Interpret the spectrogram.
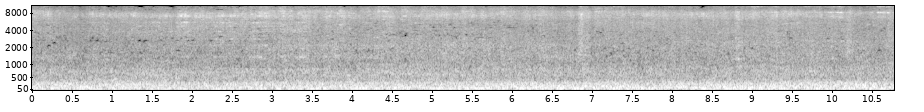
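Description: Heavy goods train's wagons rolling past at close range: steel wheels running on the rails, making a loud, steady noise heaviest in the low end.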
